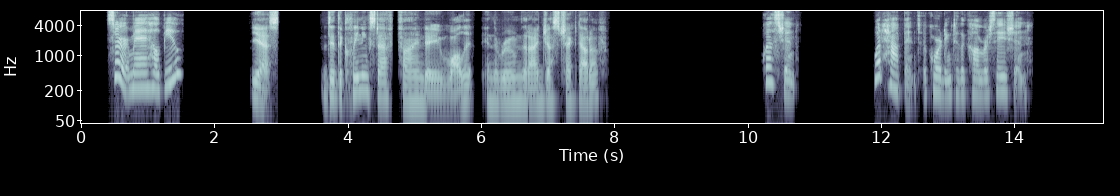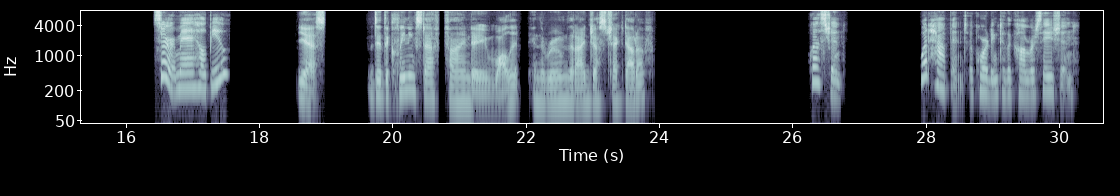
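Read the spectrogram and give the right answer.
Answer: The man lost his wallet in a hotel room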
